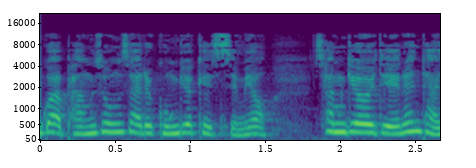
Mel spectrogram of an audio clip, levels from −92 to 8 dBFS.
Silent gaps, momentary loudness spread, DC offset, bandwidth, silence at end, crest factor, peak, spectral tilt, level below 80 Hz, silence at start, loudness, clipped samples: none; 11 LU; under 0.1%; 11.5 kHz; 0 s; 14 dB; -8 dBFS; -5 dB/octave; -58 dBFS; 0 s; -23 LUFS; under 0.1%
